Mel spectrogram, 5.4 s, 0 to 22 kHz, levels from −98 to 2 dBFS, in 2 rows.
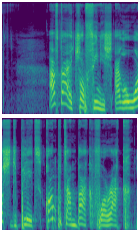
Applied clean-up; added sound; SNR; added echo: none; none; none; none.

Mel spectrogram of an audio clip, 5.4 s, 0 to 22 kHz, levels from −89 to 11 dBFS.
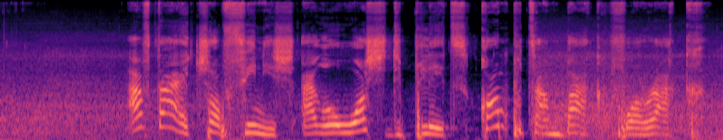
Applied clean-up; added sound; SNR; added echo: none; Engine; 16 dB; none.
